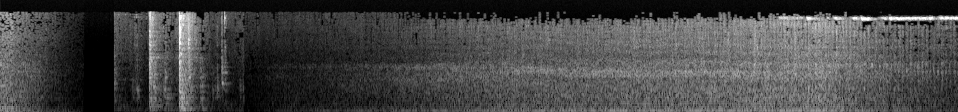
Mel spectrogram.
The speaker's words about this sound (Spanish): A Marte, dijo él, mientras abría la puerta del armario para tomar una camisa limpia.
